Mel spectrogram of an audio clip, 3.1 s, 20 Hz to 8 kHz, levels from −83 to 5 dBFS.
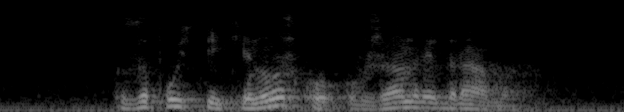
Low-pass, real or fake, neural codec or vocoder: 7.2 kHz; fake; autoencoder, 48 kHz, 128 numbers a frame, DAC-VAE, trained on Japanese speech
